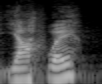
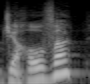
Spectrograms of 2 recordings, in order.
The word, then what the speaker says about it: Yahweh: It's best pronounced Yahweh. God's name is not Jehovah. In the Hebrew language, there is neither a J or a V. They could not have physically said Jehovah.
